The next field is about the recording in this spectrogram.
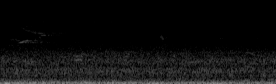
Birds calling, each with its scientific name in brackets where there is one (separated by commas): unidentified bird, Canada Goose (Branta canadensis), Common Grackle (Quiscalus quiscula)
